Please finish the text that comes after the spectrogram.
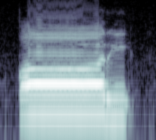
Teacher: Cara bacanya adalah ditipiskan atau dengan mulut yang agak mundur dan tampak sedikit meringis. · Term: ri tarkik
